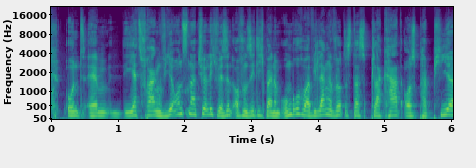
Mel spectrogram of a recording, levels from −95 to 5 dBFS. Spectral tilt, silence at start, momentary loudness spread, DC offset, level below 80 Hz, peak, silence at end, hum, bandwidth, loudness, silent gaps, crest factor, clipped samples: -5 dB/octave; 0 s; 4 LU; under 0.1%; -46 dBFS; -8 dBFS; 0 s; none; over 20 kHz; -23 LUFS; none; 14 dB; under 0.1%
